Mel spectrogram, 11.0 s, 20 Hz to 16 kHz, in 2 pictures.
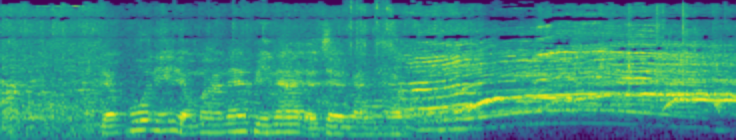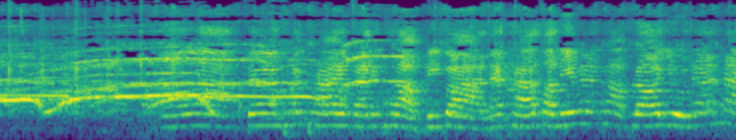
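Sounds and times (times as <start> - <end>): crowd screaming and cheering: 2.9 - 8.8.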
